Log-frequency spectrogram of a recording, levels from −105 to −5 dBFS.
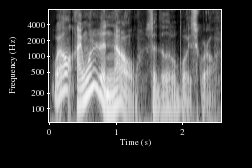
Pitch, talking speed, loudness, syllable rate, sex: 140 Hz, 230 wpm, -19 LUFS, 5.4 syllables/s, male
